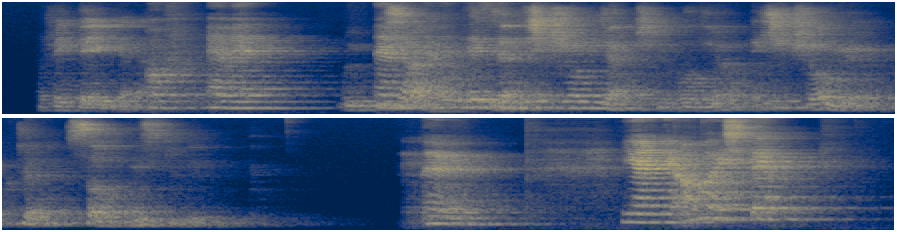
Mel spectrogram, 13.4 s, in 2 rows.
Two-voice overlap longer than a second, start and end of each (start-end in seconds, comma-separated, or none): 2.8-4.0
